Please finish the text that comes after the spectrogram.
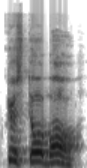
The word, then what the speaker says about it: Cristobal: Cristobal. His name is Mario Cristobal.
